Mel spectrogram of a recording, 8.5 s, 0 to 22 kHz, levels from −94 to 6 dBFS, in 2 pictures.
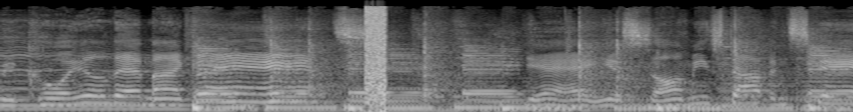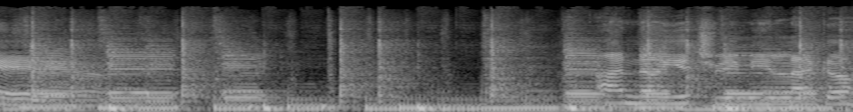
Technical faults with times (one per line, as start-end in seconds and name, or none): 1.83-1.93 samples built from the wrong bytes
